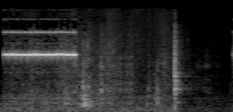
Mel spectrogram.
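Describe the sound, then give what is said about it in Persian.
A telephone rings with a loud electronic trill, rapidly pulsing for about a second before cutting off, followed by a few soft clunks and handling noises. “وای خدای من تلفن خونه رو برم.”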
